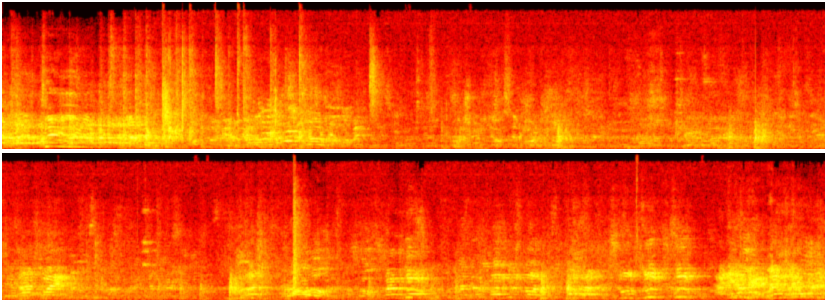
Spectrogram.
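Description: A crowd of men and women shouts and cheers.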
